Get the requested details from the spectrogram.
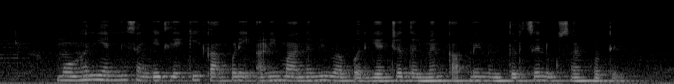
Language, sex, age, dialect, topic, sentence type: Marathi, female, 36-40, Standard Marathi, agriculture, statement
